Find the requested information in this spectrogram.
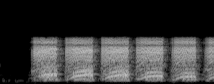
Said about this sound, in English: I'm going to demonstrate that real quick. Yeah, okay, please. When you grunt into a duck call, a lot of guys grunt, and you hear that over the call.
